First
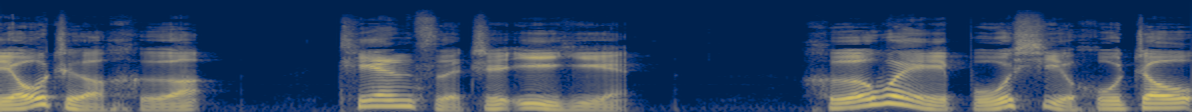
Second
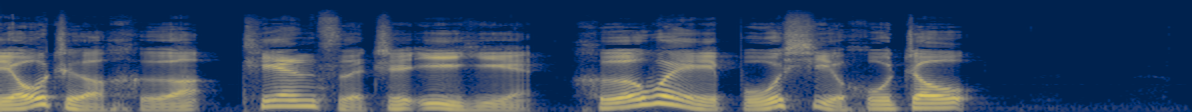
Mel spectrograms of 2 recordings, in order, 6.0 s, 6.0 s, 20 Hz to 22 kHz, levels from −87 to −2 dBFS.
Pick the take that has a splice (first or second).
second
